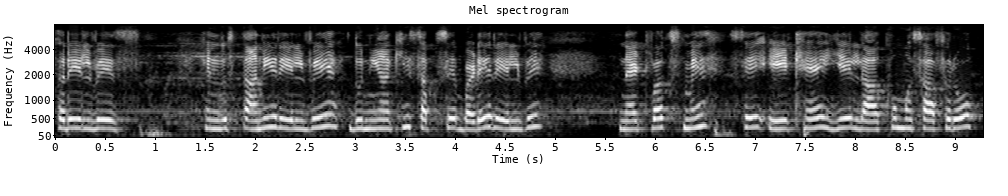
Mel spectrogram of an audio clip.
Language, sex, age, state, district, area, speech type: Urdu, female, 30-45, Uttar Pradesh, Rampur, urban, spontaneous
